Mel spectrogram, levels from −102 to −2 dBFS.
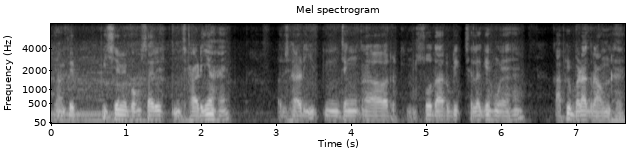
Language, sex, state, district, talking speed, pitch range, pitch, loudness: Hindi, male, Chhattisgarh, Bilaspur, 210 wpm, 90-100 Hz, 95 Hz, -35 LUFS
